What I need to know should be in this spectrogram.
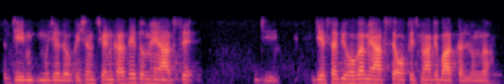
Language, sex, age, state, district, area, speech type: Urdu, male, 18-30, Uttar Pradesh, Saharanpur, urban, conversation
